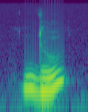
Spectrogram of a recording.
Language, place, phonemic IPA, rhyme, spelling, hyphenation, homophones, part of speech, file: French, Paris, /du/, -u, doux, doux, Doubs / doue / douent / doues, adjective / adverb, Fr-doux.ogg
- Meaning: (adjective) 1. sweet 2. soft 3. mild 4. gentle (gradual rather than steep) 5. fresh, not salty (of water); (adverb) gently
